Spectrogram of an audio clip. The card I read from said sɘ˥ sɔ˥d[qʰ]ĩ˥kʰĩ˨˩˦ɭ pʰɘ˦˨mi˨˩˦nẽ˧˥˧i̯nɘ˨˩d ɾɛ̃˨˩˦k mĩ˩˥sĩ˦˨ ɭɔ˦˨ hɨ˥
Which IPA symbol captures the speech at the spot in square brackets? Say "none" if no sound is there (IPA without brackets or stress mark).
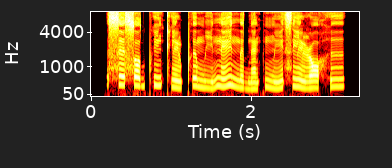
pʰ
